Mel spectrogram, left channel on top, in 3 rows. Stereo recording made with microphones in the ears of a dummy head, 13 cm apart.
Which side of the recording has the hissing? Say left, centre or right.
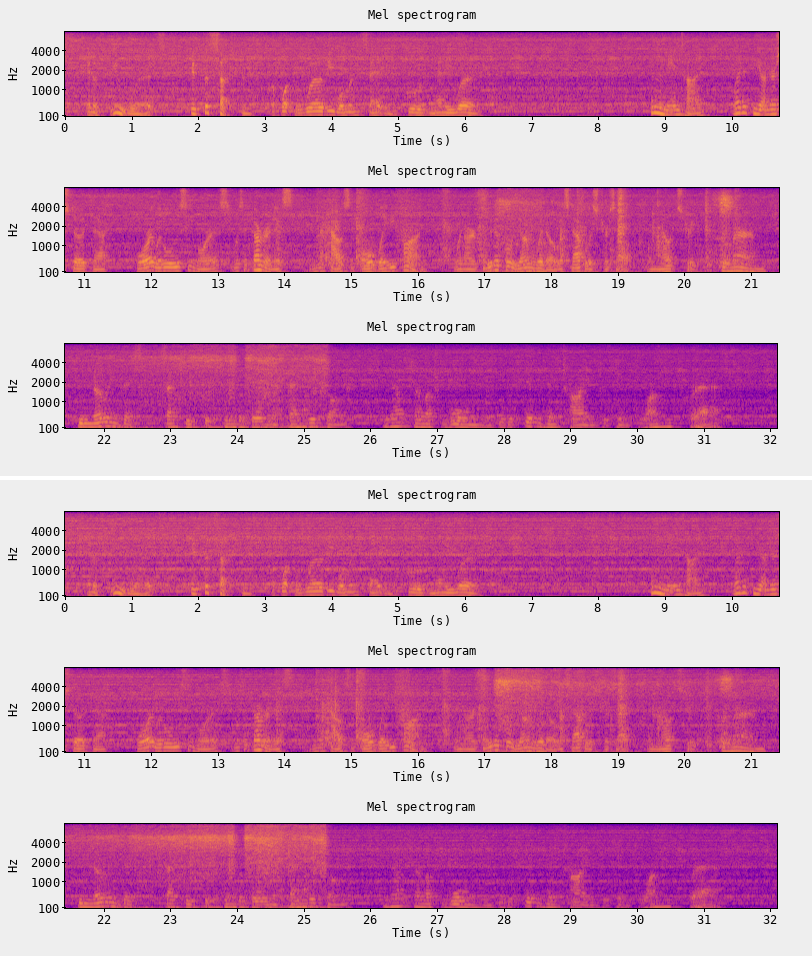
right.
